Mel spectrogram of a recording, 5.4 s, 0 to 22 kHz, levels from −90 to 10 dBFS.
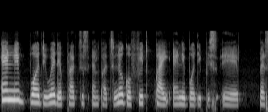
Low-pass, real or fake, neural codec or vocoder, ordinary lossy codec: none; fake; codec, 16 kHz, 16 kbps, FunCodec, trained on Chinese and English, 50 frames a second; none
